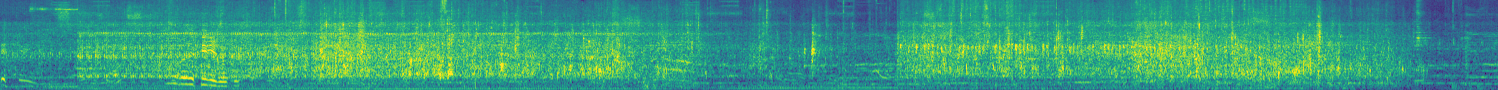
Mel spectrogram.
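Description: Tyres churn and spin in thick mud.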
